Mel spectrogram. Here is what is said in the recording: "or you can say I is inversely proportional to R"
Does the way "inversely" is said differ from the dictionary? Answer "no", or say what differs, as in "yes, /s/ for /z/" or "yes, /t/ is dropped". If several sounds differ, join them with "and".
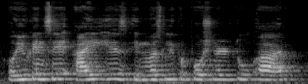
no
